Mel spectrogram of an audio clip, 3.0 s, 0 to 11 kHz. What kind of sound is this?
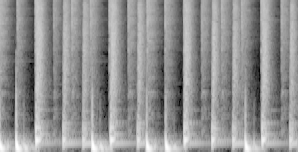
160 bpm drum loop based on Amen Brothers brake.
Sean Smith, Dominic Smith, Joe Dudley, Kaleigh Miles, Alex Hughes + Alistair Beecham.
